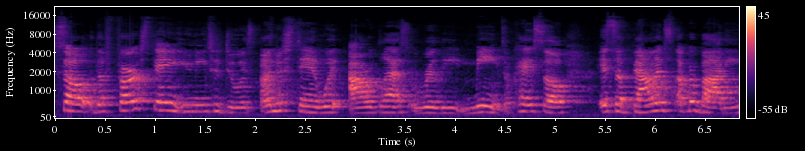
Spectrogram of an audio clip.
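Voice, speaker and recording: Animated in tone, a woman talks with a New York accent and ordinary pitch variation. Audible room echo and noticeable background noise surround her voice. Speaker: fitness trainer and youtuber. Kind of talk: tutorial. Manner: fast.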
